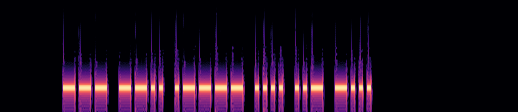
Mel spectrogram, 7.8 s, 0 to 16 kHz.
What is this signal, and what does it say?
Morse code, heard as a keyed tone, about 20 wpm, 700 Hz. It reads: OZ1HUB
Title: DXCC-100 Call Signs - 6 Characters - Repeated 2x - 20wpm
